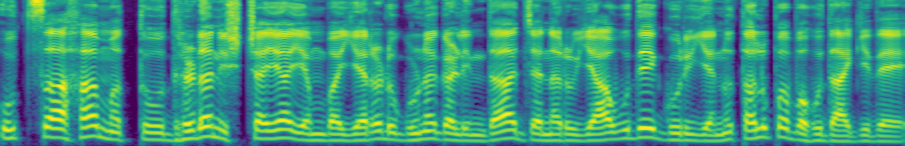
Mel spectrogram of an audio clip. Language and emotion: Kannada, neutral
